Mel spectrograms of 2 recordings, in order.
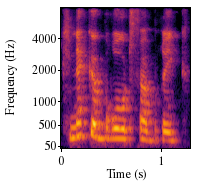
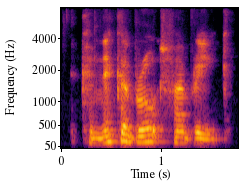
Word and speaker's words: Knäckebrotfabrik: So you do need to pronounce the K as well. It's not a silent K like in English. Knäckebrotfabrik Barilla Wasa Deutschland GmbH. Knäckebrotfabrik.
